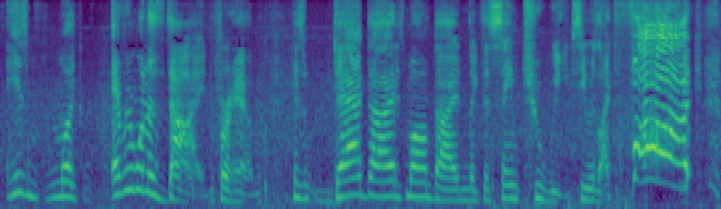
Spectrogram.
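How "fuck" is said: high, loud retold outburst; exaggerated cry of dismay; anguished mock yell. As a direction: imitate someone cursing their luck, high and loud. Uncle's reaction to parents dying.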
